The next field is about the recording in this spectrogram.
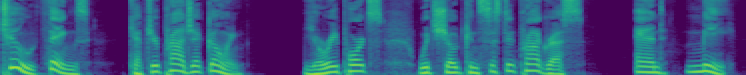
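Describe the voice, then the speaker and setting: Smug female politician, read by a man, slightly raised pitch, measured condescension, mellow, audiobook. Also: lively intonation, no echo, clean studio sound. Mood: scolding. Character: smug, calculating woman governor, a seasoned politician.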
